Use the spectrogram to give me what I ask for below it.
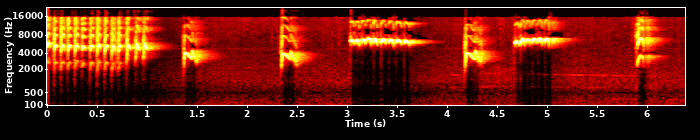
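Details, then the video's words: Chinese bulbul tutor song for competition birds: opens with a rapid high trill, then sharp downslurred chirps every second or so interleaved with two long high whistled notes, and ends on another chirp, with a faint low hum. "Masteran Cucak Cungkok Istimewa ~Isian Kasaran Tajam Rapat ~Tembakan Istimewa Masteran Burung Lomba"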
